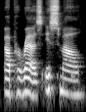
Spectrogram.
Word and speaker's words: Ismail: I did with Ismail, got to say his name right, Ismail Perez. I think that's how he got me to say it. He was teaching me how to say his name before we went on.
